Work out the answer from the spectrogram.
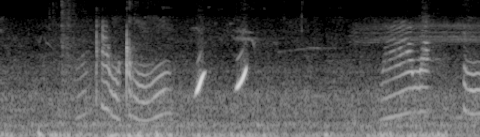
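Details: Indian ringneck parakeet kept as a talking parrot: brief harmonic, speech-like syllables, two loud short upward whistles about a third of a second apart, then further wavering voice-like notes.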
